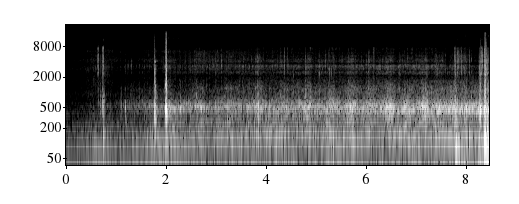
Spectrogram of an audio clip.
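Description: Wind rushing over a bike-mounted camera's microphone, building steadily as the bicycle pulls away from a stop and gathers speed. A few sharp clicks come in the first two seconds.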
